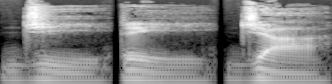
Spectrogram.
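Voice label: "jirija", concatenated syllables; Affixing experiment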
